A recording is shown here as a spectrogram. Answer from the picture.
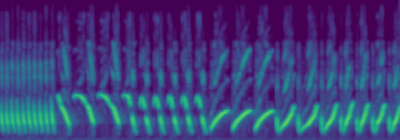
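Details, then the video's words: Canary song used to lure a reply from another canary: a burst of rapid notes, then varied looping whistles, down-slurs and upswept notes repeated several times per second, bright and loud throughout. "PANCINGAN SUARA BURUNG KENARI GACOR LANGSUNG NYAUT!!"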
